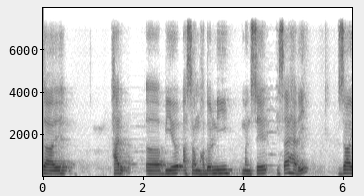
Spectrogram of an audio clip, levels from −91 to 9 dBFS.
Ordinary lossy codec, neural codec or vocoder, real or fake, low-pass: none; codec, 16 kHz, 0.9 kbps, LongCat-Audio-Codec; fake; 7.2 kHz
